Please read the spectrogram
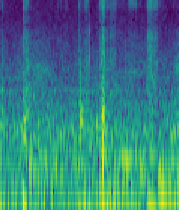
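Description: Faint clicks of a battery being fitted into a small handheld flashlight and its cap worked back on, a couple of brief taps over low room noise.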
